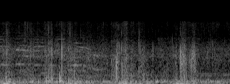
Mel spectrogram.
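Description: Footsteps of a person walking on a dirt road, about two steps a second, over a steady low rumble on the phone's microphone.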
